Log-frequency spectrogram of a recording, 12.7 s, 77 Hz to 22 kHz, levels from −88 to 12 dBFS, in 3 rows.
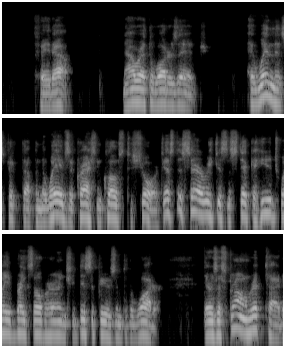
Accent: American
